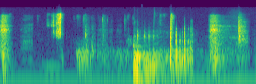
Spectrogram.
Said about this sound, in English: I hear the crunch, crunch, crunch of clamshells. Yeah, you hear me scrunching my way away.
